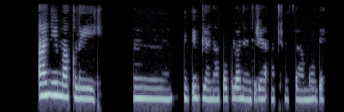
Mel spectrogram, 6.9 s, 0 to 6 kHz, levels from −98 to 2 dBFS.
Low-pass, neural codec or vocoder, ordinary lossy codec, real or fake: 5.4 kHz; vocoder, 24 kHz, 100 mel bands, Vocos; MP3, 32 kbps; fake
